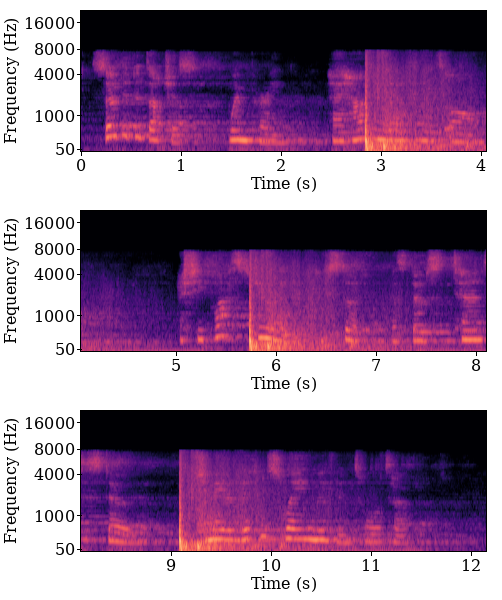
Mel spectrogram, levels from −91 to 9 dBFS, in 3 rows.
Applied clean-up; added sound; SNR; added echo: none; Fireworks; -3 dB; reverberation time 2.2 s.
